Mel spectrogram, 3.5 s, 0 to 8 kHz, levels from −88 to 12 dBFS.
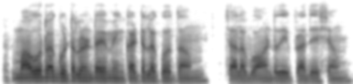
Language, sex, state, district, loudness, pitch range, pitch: Telugu, male, Telangana, Nalgonda, -17 LUFS, 110-120 Hz, 115 Hz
